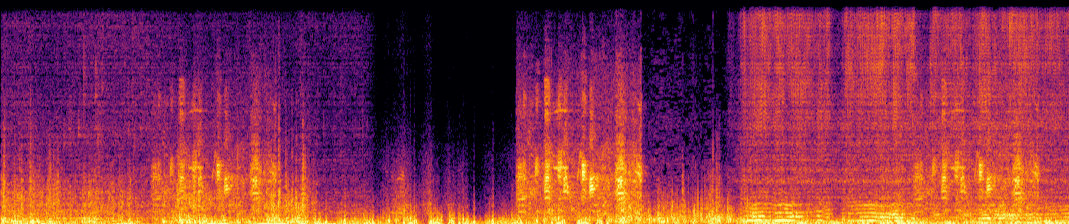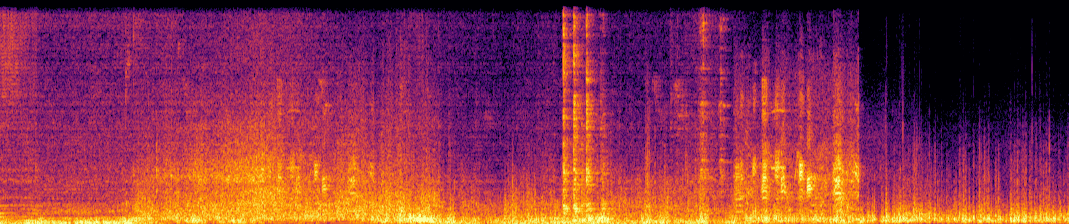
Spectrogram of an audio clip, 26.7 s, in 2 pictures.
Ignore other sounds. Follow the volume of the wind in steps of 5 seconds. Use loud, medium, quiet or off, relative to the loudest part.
loud, loud, medium, loud, loud, loud.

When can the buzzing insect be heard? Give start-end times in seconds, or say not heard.
0.0-4.7, 9.1-22.5.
